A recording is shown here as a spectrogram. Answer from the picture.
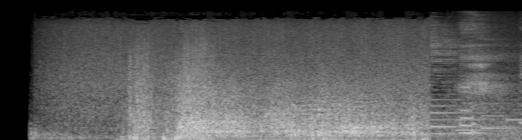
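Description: Thunder rumbling with rain pouring down, swelling suddenly about a second and a half in and easing off near the end as music comes in.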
